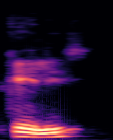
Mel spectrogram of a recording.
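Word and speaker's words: Chelys: ellis en algún lugar se escribe chelís pero se pronuncia que ellis eso hace referencia a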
